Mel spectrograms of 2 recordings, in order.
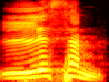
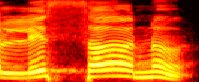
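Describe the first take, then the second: First: लिसन said in one piece without T; whole word, silent T. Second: लिसन slowly stretched as "lis... sa... n"; sound by sound. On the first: Teacher introducing the next word, लिसन with silent T. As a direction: say लिसन straight as "li-san". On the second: Teacher showing where T is silent, लिसन broken up slowly. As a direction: pull लिसन apart into slow sounds, no T. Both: Shown as a demonstration. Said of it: "T silent है इसमें".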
